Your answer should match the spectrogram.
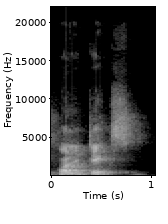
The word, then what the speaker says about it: politics: word that is politics the word stress is on the first part P P o for politics the word is politics and it has no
